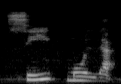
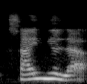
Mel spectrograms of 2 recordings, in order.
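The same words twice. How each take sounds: First: It is said as the Filipino word. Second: It is said like the start of English 'simulation'. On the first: The word means beginning. "Perhaps you have read this word as simula, which means beginning in Filipino" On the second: The word means simulation. "this may also be pronounced as si- simul- simula ... which is in short for simulation"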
